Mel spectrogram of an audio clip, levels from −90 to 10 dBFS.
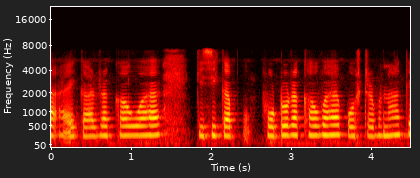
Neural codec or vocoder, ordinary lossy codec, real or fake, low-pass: none; none; real; 7.2 kHz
